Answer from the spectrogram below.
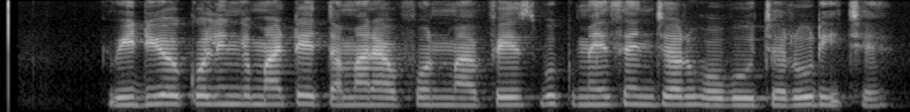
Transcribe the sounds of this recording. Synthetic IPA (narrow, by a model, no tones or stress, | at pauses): ʋiɖijokoliŋɡmaʈet̪əmaɾafonmãfesbukmɛseɲd͡ʒəɾɦoʋũd͡ʒəɾuɾit͡ʃʰe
